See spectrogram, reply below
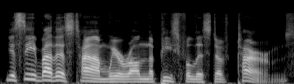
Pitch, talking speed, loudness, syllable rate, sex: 145 Hz, 245 wpm, -18 LUFS, 5.6 syllables/s, male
